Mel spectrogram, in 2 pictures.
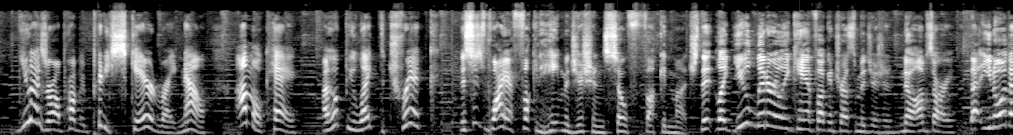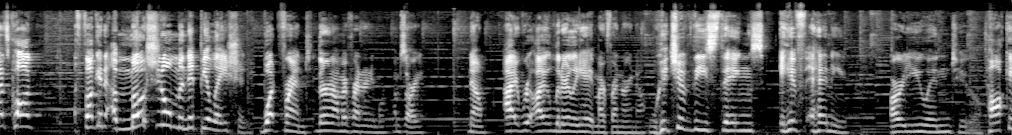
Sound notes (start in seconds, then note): none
